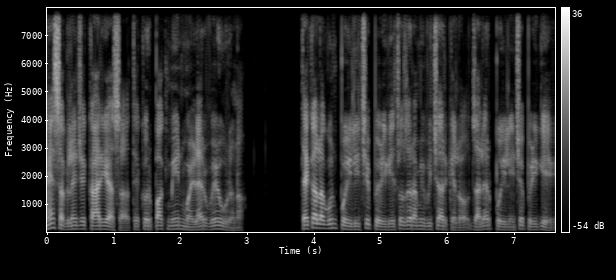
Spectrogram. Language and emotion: Goan Konkani, neutral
